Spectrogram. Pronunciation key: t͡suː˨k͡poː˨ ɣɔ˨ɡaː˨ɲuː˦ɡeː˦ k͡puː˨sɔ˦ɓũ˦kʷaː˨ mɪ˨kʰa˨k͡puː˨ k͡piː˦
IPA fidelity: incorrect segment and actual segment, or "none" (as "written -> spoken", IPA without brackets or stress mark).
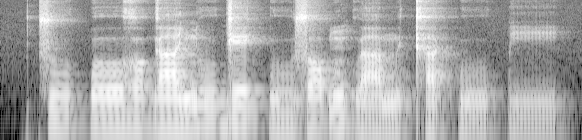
none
